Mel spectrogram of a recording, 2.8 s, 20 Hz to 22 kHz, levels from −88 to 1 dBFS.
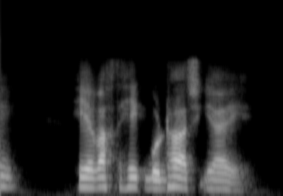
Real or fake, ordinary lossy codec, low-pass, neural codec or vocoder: fake; MP3, 48 kbps; 7.2 kHz; codec, 16 kHz, about 1 kbps, DyCAST, with the encoder's durations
